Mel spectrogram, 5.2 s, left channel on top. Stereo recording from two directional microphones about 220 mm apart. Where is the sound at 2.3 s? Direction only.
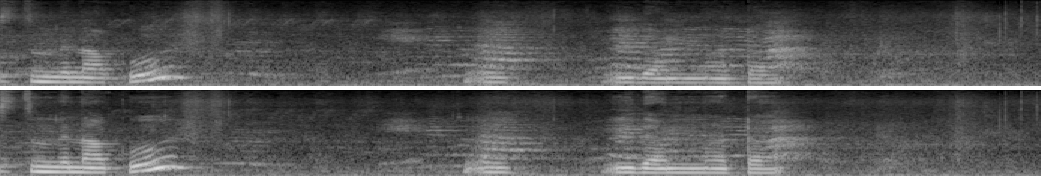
50° right (ahead or behind).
